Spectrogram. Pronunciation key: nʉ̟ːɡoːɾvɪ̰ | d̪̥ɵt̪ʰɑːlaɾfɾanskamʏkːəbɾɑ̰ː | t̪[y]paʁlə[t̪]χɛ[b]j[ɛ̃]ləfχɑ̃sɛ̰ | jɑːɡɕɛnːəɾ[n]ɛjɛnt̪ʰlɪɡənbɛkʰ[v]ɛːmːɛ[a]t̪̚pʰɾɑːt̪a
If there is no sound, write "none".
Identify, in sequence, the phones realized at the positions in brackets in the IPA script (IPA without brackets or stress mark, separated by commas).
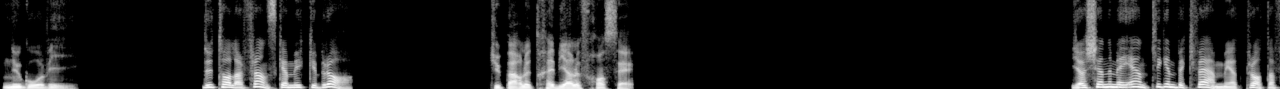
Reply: y, t̪, b, ɛ̃, m, v, a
